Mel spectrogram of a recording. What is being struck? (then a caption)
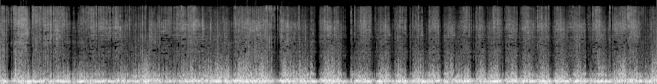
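Wire-mesh microphone grille. Long nails scratch back and forth across a hollow wire-mesh metal microphone grille. The result is a continuous, dense, rough scraping that sounds mostly like a deep, boomy rumble centered around 150 Hz, with many short raspy streaks running through it.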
